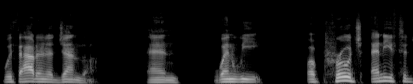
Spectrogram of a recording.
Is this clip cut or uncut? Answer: uncut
